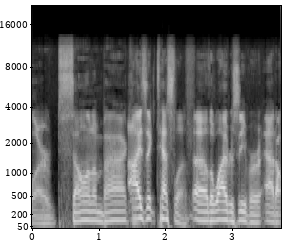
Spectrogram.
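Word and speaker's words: Teslaa: Tell me how you'd pronounce this. T-E capital S-L-A-A. Isaac Tesla. Tesla? Tesla. Yeah, Tesla.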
